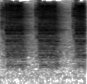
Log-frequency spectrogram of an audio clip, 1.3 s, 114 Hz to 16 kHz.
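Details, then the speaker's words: Mower starter solenoid, key turned, no crank: three harsh buzzing bursts about half a second apart, solenoid chattering on a suspected bad connection; circuit tester later confirms the key switch is supplying 12 volts to the solenoid. "sounds like a bad connection at that point throwing my video off a little bit"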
